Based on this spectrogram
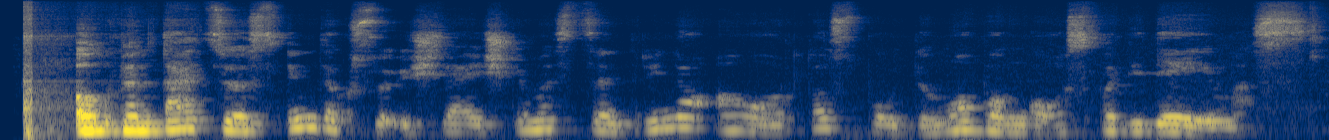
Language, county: Lithuanian, Vilnius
